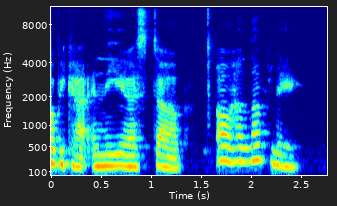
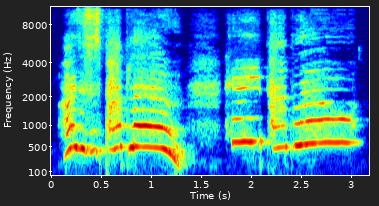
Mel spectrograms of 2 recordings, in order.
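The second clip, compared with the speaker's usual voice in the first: very high, loud drawn-out hello; excited greeting; 10 dB louder, slower than usual. Acted. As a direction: call out a big high-pitched greeting. Greets a fan called Pablo.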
